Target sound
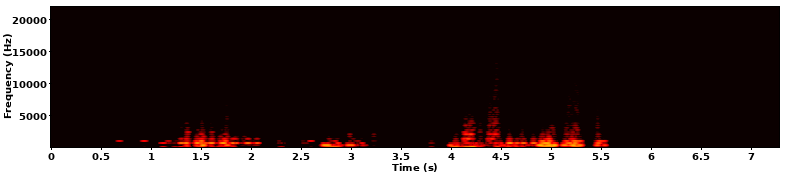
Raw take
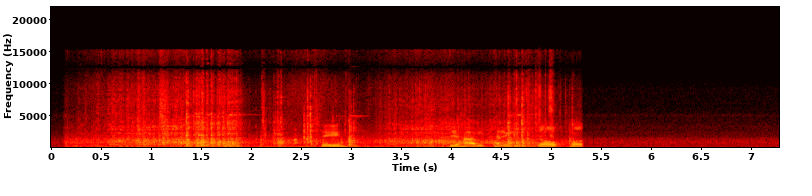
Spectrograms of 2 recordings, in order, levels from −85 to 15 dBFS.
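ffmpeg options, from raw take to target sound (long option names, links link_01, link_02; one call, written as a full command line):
ffmpeg -i in.wav -filter_complex "[0:a]afftfilt=real='re*gte(hypot(re,im),0.251)':imag='im*gte(hypot(re,im),0.251)':win_size=1024:overlap=0.75,lowpass=frequency=1900:poles=1,adynamicequalizer=threshold=0.00501:dfrequency=810:dqfactor=3.1:tfrequency=810:tqfactor=3.1:attack=5:release=100:ratio=0.375:range=2.5:mode=cutabove:tftype=bell,dynaudnorm=framelen=210:gausssize=11:maxgain=3dB,aeval=exprs='(tanh(8.91*val(0)+0.7)-tanh(0.7))/8.91':channel_layout=same,asplit=2[link_01][link_02];[link_02]adelay=240,highpass=300,lowpass=3400,asoftclip=type=hard:threshold=-24dB,volume=-6dB[link_03];[link_01][link_03]amix=inputs=2:normalize=0,afftfilt=real='re*4*eq(mod(b,16),0)':imag='im*4*eq(mod(b,16),0)':win_size=2048:overlap=0.75,volume=1.5dB" out.wav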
